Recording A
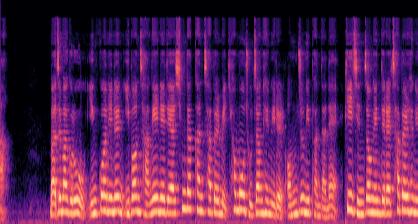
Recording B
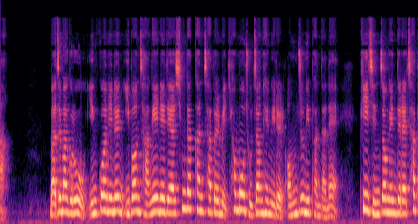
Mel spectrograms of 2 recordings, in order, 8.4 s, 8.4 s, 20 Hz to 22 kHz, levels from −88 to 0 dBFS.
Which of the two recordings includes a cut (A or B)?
A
